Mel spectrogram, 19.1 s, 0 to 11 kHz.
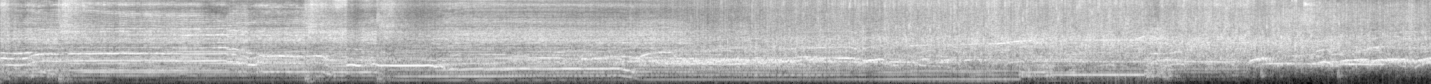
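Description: Live rock band closing a song: long held chords that step slowly downward, with sung lines above them. About 15 seconds in the bass drops away and crowd cheering rises over the last notes.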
